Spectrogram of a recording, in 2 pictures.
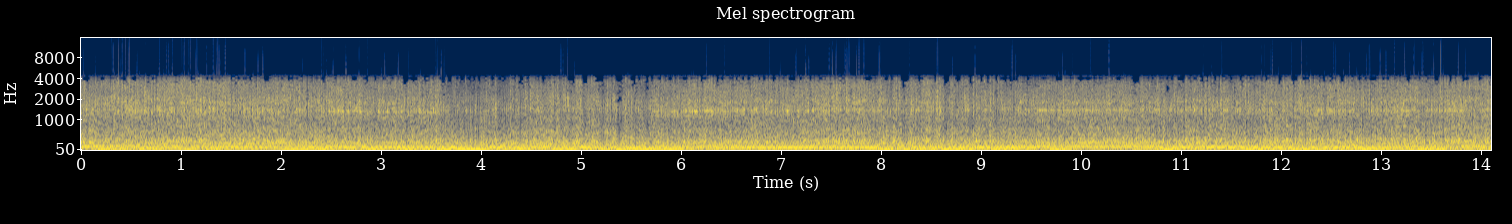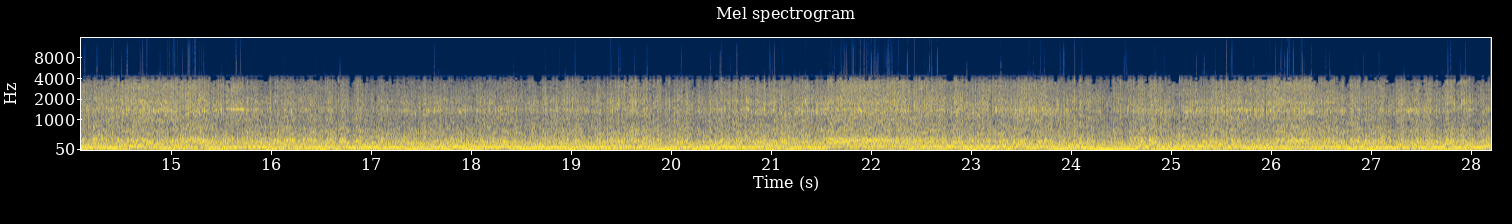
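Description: Race car's engine running hard around the oval, heard from onboard the car: loud and continuous, its pitch shifting a little as it comes on and off the throttle.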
